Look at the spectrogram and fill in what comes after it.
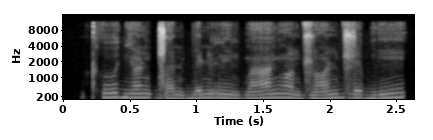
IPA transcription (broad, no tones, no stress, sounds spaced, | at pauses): ʈʰ u ɡʲ ɔ̃ ɳ ɡ͡ǁ a ɳ b ɪ ɳ r ĩ b ã ɡ ɔ̃ ɖ͡ʐ ɔ̃ ɳ ɖ͡ʐ ɪ b ĩ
